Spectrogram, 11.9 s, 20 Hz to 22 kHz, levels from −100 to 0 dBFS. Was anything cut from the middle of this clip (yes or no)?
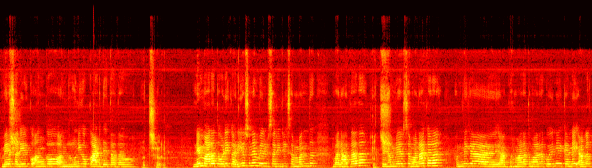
yes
